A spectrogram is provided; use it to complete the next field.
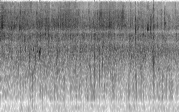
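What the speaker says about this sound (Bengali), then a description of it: "ওটা যতক্ষণ ভাজা হতে থাকছে ততক্ষণ আমি আর একটা রেডি করে নেব।" A snack wrapped in banana leaf fries in hot oil, producing a loud, steady, close sizzle and crackle that continues without a break.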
